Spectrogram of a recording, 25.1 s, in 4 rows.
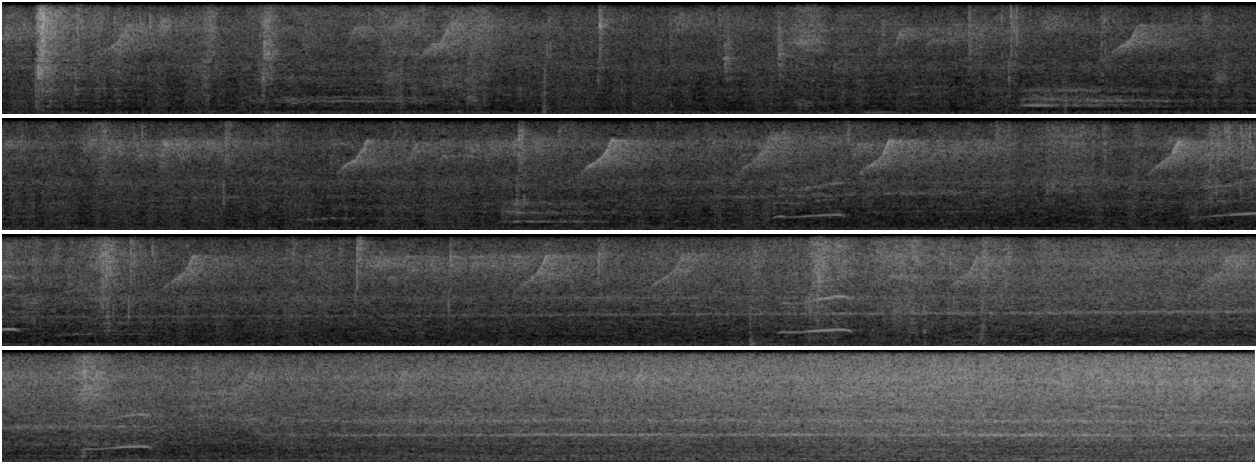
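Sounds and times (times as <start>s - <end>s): lower whistled bird calls: 7.8s - 13.6s, 14.3s - 17.9s, 18.6s - 21.4s
bird high rising chirp: 8.8s - 13.7s, 14.3s - 22.8s.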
